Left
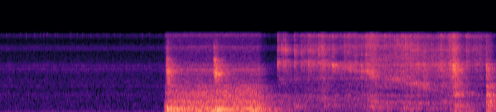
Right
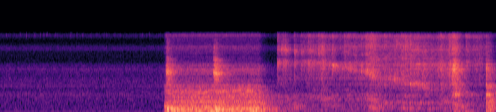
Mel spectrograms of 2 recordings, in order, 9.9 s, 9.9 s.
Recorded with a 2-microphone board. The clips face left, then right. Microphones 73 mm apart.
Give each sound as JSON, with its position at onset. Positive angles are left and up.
{"t": 3.3, "sound": "ticking", "side_deg": -55, "distance_m": 1.6}
{"t": 5.5, "sound": "tearing paper", "side_deg": -45, "distance_m": 1.8}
